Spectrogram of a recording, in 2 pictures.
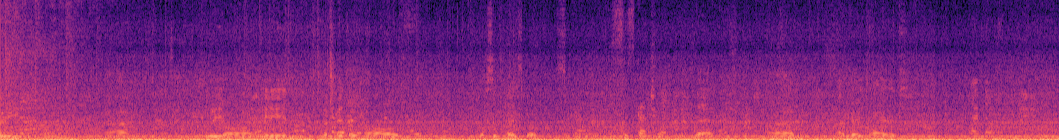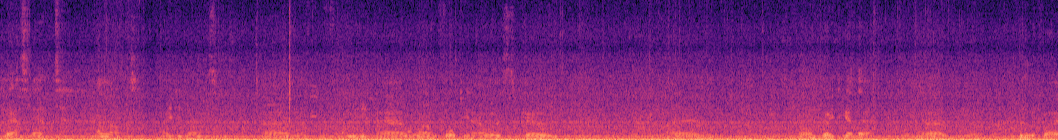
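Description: Loud, steady low drone of a coach bus cabin while the bus runs, with a constant hum over it. Indistinct voices come and go faintly in the background.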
